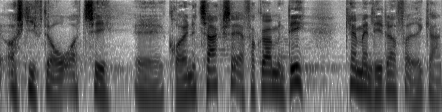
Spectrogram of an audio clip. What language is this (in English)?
Danish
